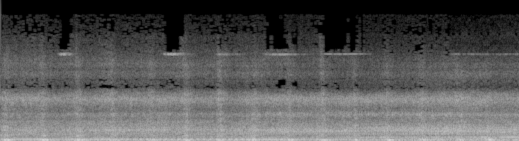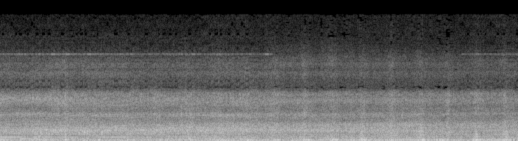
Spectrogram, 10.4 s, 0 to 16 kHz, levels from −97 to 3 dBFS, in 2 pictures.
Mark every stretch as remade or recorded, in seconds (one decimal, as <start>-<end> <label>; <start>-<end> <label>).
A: 0.0-4.5 recorded; 4.5-7.9 remade; 7.9-9.8 recorded; 9.8-10.4 remade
